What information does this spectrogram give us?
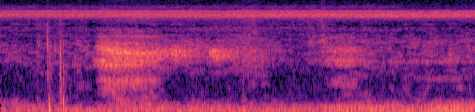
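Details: Tame fantail in the wild: a few thin, clear whistled notes around the first second, then softer repeated whistles later, over a steady low hum, with a brief human voice at the start.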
